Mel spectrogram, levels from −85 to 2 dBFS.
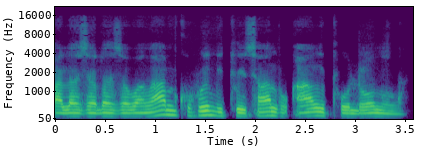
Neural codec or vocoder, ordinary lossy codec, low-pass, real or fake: autoencoder, 48 kHz, 32 numbers a frame, DAC-VAE, trained on Japanese speech; MP3, 64 kbps; 19.8 kHz; fake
